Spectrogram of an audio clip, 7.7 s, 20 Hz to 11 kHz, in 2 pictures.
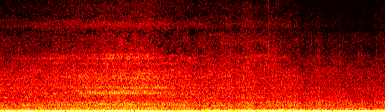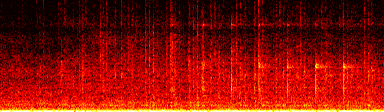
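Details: International rat rod truck V8 with a deep, slightly uneven, lumpy idle and no knock; gas had pooled near the carb and the header got warm. Rough idle from a dirty carburetor that needs cleaning, before a carburetor rebuild.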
